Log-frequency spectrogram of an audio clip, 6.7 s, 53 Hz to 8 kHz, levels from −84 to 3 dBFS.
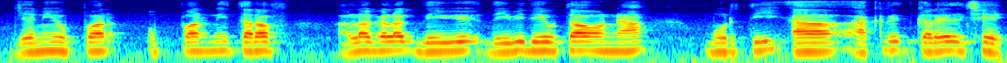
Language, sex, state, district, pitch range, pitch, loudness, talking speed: Gujarati, male, Gujarat, Valsad, 130-145 Hz, 140 Hz, -18 LUFS, 125 wpm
